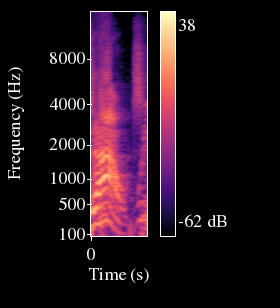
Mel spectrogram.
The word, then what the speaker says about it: zout: And that's zout. – We have to check. – How is that pronounced then? – Zout. Favorite candy.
